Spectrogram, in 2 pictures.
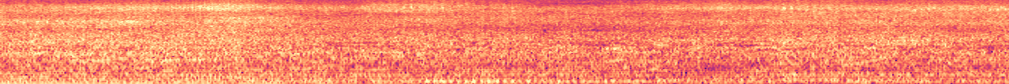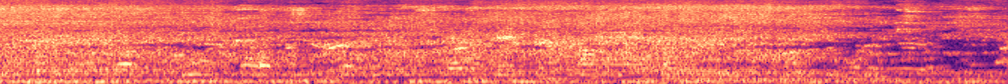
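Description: Car engines hum and traffic passes nearby outdoors.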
